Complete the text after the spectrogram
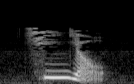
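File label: "亲友", Mandarin Chinese; hsk; chinese-flashcards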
